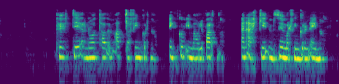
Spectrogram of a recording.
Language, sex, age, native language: Icelandic, female, 20-29, Icelandic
